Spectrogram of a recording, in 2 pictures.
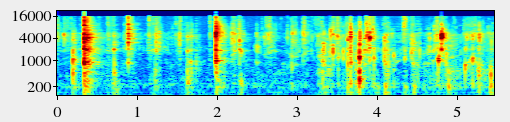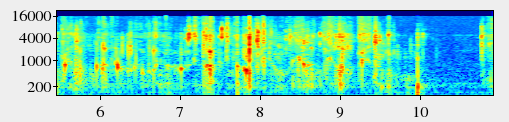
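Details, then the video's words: Max the dog gnawing a beef rib in a small room, sharp loud crunches and cracking bites scattered through steady wet chewing, no voices. "Max Eats | Beef Rib | ASMR DOG EATING"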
